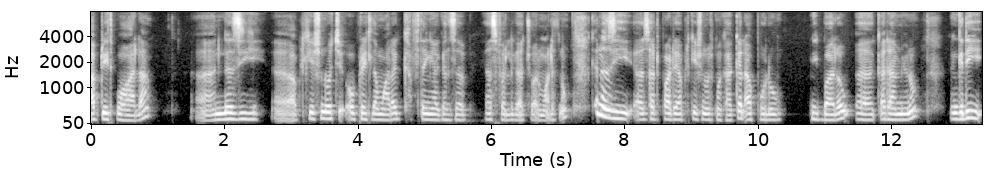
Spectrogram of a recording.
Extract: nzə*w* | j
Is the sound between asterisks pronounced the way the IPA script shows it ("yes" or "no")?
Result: no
